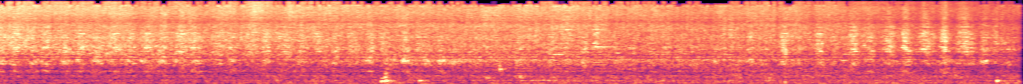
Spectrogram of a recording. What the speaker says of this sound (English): we're going to let this simmer like this and thicken up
